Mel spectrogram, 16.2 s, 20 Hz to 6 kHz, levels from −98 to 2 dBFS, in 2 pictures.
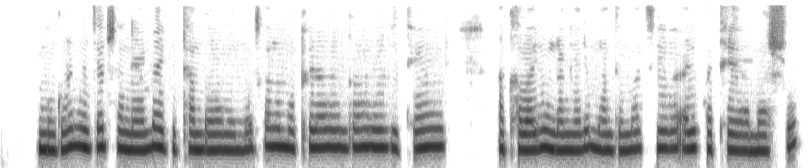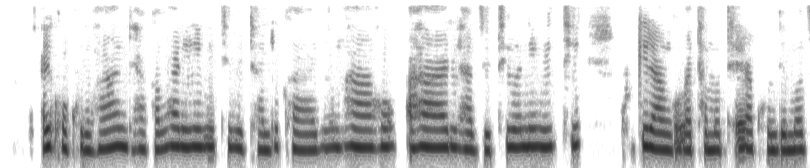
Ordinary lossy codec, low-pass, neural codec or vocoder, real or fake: MP3, 48 kbps; 5.4 kHz; vocoder, 22.05 kHz, 80 mel bands, Vocos; fake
